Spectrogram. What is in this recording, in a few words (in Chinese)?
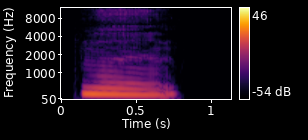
"们", Chinese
